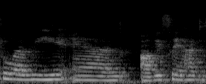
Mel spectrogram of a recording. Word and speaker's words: Levi: So it's spelled like Levi, and we've already had to correct so many people, but his name is Levi, and obviously I had to stick with the L names.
